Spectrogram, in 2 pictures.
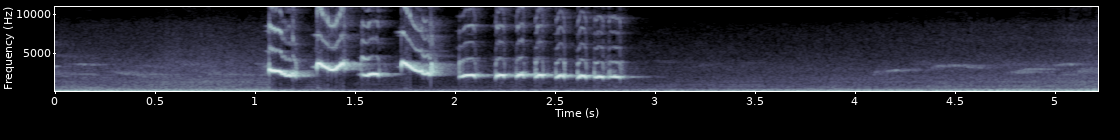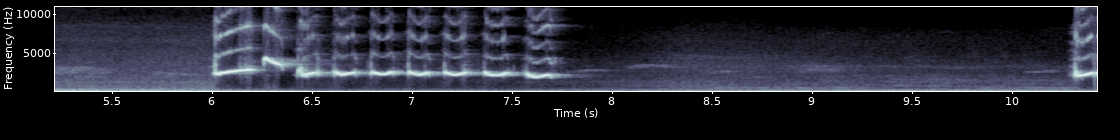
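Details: Orange-headed thrush song used as a morning and evening lure for birds: two loud runs of rapidly repeated whistled notes, each lasting about two seconds, separated by a pause with a low hum.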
